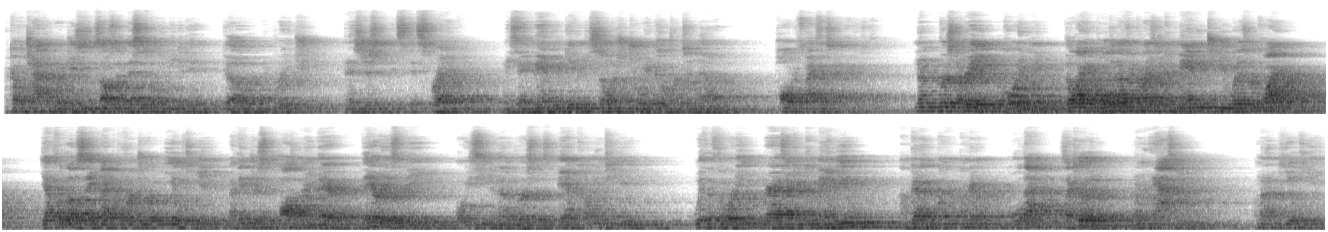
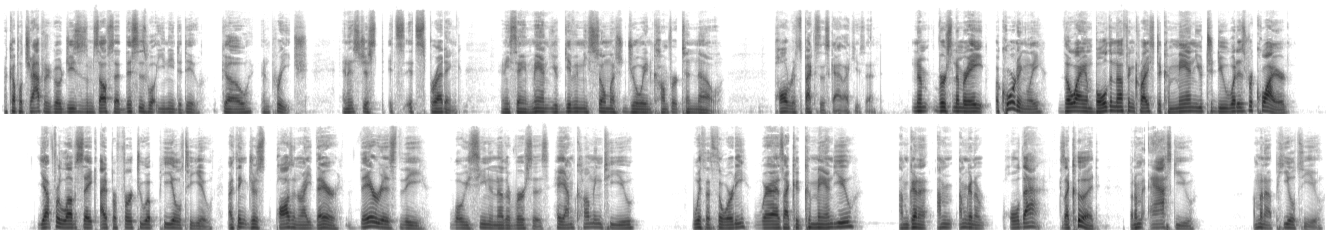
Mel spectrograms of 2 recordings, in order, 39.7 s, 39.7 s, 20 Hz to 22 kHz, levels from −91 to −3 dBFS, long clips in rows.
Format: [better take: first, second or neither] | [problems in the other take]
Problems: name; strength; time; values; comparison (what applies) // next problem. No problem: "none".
second | off-mic speech; far // room echo; strong; dies away in 2.8 s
